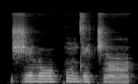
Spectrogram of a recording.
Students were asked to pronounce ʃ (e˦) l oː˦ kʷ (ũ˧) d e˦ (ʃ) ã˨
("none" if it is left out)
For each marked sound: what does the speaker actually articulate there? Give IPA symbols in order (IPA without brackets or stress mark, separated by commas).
e˦, ũ˦, t͡ʃ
